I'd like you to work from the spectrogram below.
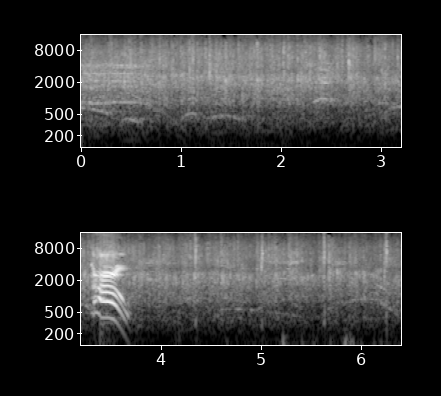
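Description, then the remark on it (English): A church audience claps steadily throughout, a dense wash of applause filling the room, with a voice briefly rising loudly above it near the middle. “Come on, clap your hands real big.”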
